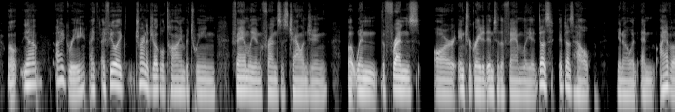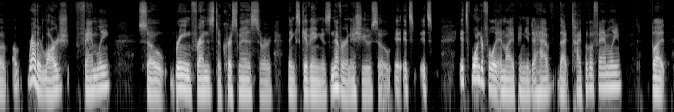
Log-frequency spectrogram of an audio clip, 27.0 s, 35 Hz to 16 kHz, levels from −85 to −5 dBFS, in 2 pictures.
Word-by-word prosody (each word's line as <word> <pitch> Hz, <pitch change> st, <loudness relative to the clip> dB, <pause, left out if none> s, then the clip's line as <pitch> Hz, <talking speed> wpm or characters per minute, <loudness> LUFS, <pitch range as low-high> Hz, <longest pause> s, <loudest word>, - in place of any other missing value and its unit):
Well, 90 Hz, +2 st, 0 dB
yeah, 165 Hz, +2 st, +3 dB, 0.4 s
I 195 Hz, +1 st, 0 dB
agree. 115 Hz, -, 0 dB
I 125 Hz, 0 st, -2 dB
I 135 Hz, -, -1 dB
feel 165 Hz, +5 st, +4 dB
like 145 Hz, -4 st, +4 dB, 0.2 s
trying 175 Hz, -1 st, +1 dB
to 145 Hz, -, +2 dB
juggle 120 Hz, -1 st, 0 dB
time 110 Hz, -1 st, -2 dB
between 105 Hz, -1 st, -4 dB, 0.3 s
family 115 Hz, -3 st, +2 dB
and 100 Hz, 0 st, -2 dB
friends 105 Hz, -2 st, -2 dB
is 95 Hz, +1 st, -6 dB
challenging, 100 Hz, -1 st, -3 dB, 0.4 s
but -, -, +3 dB
when 110 Hz, -4 st, +3 dB
the 115 Hz, -, -4 dB
friends 115 Hz, -1 st, +4 dB, 0.3 s
are 105 Hz, -3 st, 0 dB
integrated 110 Hz, -4 st, +1 dB
into 110 Hz, 0 st, +1 dB
the 100 Hz, -1 st, -3 dB
family, 100 Hz, -1 st, -3 dB
it 95 Hz, -, -6 dB
does 165 Hz, -5 st, +3 dB
it 135 Hz, +2 st, -3 dB
does 130 Hz, -5 st, +1 dB
help. 100 Hz, -3 st, -2 dB, 0.5 s
You 105 Hz, -, -1 dB
know? 95 Hz, 0 st, -2 dB
And 95 Hz, -, -4 dB
and 100 Hz, 0 st, -2 dB
I 115 Hz, -, 0 dB
have 140 Hz, -3 st, +2 dB
a 100 Hz, -2 st, -1 dB
a -, -, -4 dB, 0.2 s
rather 195 Hz, -, +6 dB
large 110 Hz, +4 st, +1 dB
family, 125 Hz, +6 st, 0 dB, 0.6 s
so 100 Hz, -, +1 dB
bringing 130 Hz, -8 st, +5 dB
friends 110 Hz, -1 st, +1 dB
to 100 Hz, -1 st, -5 dB
Christmas 105 Hz, -2 st, -1 dB
or 95 Hz, +1 st, -5 dB, 0.3 s
Thanksgiving 105 Hz, -1 st, +1 dB
is 95 Hz, +4 st, -4 dB
never 125 Hz, -5 st, +3 dB
an 95 Hz, -, -3 dB
issue. 100 Hz, -1 st, -3 dB
So, 105 Hz, -, -5 dB
it -, -, -1 dB
it's 125 Hz, -, -2 dB
it's 420 Hz, +3 st, -3 dB, 0.5 s
it's 195 Hz, 0 st, +1 dB
wonderful 185 Hz, -, +5 dB
in 110 Hz, 0 st, +2 dB
my 105 Hz, -1 st, +2 dB
opinion 105 Hz, -1 st, -2 dB
to 100 Hz, -, -1 dB
have 105 Hz, +2 st, -1 dB
that 105 Hz, -4 st, -3 dB
type 105 Hz, 0 st, -4 dB
of 125 Hz, -, -1 dB
a 130 Hz, -, +1 dB
family. 140 Hz, +2 st, +1 dB, 0.6 s
But 115 Hz, -4 st, +3 dB
110 Hz, 160 wpm, -25 LUFS, 100-125 Hz, 0.6 s, rather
